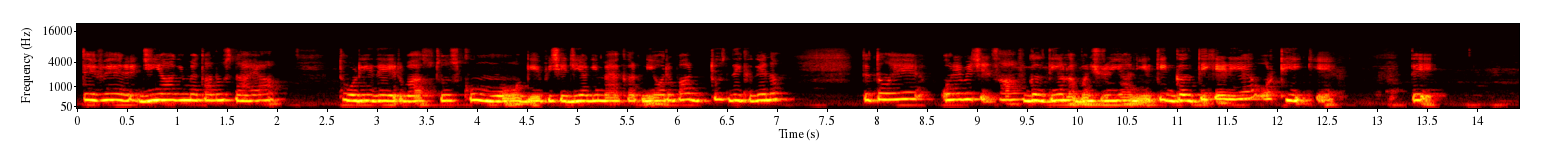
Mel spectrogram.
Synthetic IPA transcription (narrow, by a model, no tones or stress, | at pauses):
t̪eːpʰɪɾd͡ʒiːãːɡimɛ̃ːt̪ʊaːnũːsʊnaːjaː | t̪ʰoːɽiːd̪eːɾbəst̪ʊskʊmɦo̰ːɡḛːpɪt͡ʃʰeːd͡ʒɪːãːɡiːmɛ̃ːkəɾnḭːoːɾeːbaːɾt̪ʊsd̪ɪkʰɡeːnaː | t̪eːt̪ʊẽːʊnẽːʋɪt͡ʃsaːpʰɡəlt̪ijãːləbənʃʊɾuːiːaːnḭːɛ̰ːkɪɡəlt̪iːkɛːɽiːɛːoːʈʰiːkɛ̰ː | t̪eː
